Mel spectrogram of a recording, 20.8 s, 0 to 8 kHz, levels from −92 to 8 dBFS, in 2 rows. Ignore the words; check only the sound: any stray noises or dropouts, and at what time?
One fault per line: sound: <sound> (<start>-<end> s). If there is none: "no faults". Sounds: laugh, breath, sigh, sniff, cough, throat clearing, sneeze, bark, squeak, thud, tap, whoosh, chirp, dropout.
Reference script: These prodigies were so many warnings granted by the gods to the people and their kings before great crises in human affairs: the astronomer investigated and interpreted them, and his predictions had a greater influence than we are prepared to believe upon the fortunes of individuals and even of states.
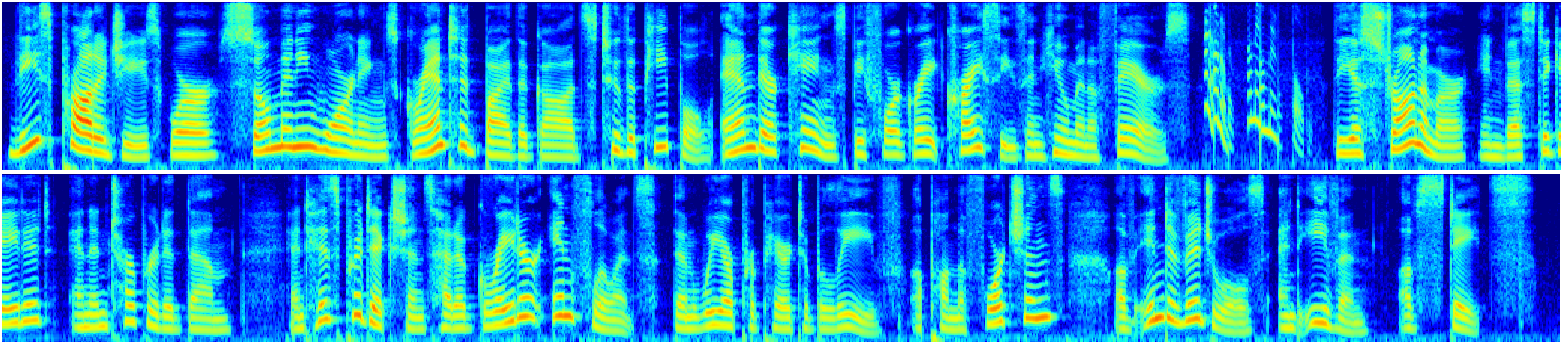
sound: chirp (8.0-8.7 s)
